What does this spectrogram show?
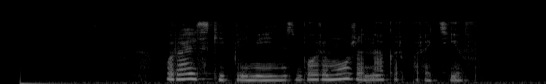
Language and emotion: Russian, neutral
